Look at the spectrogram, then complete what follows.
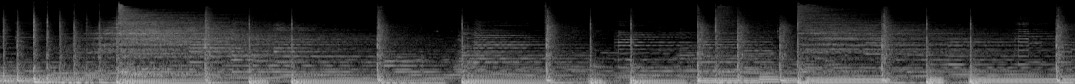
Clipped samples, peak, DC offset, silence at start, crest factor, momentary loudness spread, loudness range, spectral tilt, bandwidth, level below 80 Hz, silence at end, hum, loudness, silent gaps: under 0.1%; -6 dBFS; under 0.1%; 0 s; 18 dB; 5 LU; 3 LU; -5.5 dB/octave; 17.5 kHz; -30 dBFS; 0 s; none; -26 LUFS; none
